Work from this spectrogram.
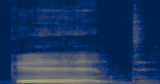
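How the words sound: It is said in an American accent. "and American this word accent or pronunciation can't"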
